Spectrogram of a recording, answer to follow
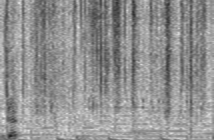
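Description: A foil trading-card pack crinkling as it is cut open with a metal snap-off utility knife, over steady background music.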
